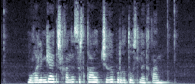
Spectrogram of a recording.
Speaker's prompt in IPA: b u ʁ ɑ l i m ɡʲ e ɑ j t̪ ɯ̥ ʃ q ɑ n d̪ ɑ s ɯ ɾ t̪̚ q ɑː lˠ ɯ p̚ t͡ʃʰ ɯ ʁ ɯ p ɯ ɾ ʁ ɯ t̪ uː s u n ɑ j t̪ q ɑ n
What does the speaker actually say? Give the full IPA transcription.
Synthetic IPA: m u ʁ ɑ l i m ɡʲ e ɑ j t̪ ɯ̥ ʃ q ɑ n d̪ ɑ s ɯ ɾ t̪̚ q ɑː lˠ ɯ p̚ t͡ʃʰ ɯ ʁ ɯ p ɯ ɾ ʁ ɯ t̪ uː s u n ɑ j t̪ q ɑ n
